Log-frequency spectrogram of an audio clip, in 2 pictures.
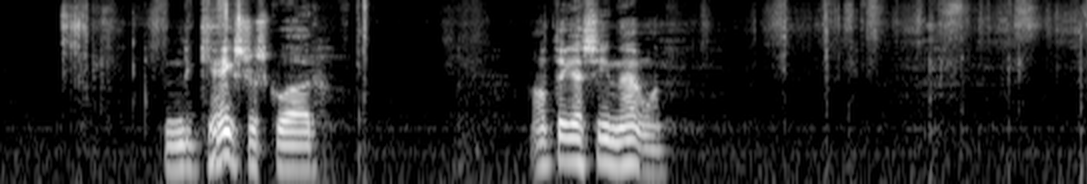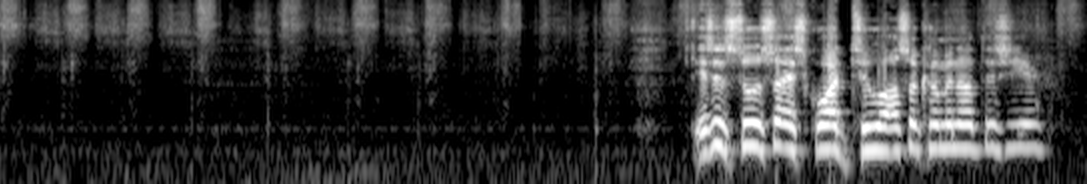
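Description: Trading cards slide and flick softly against each other.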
